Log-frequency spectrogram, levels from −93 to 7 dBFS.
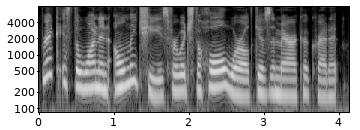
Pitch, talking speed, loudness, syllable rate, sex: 220 Hz, 215 wpm, -16 LUFS, 6.1 syllables/s, female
